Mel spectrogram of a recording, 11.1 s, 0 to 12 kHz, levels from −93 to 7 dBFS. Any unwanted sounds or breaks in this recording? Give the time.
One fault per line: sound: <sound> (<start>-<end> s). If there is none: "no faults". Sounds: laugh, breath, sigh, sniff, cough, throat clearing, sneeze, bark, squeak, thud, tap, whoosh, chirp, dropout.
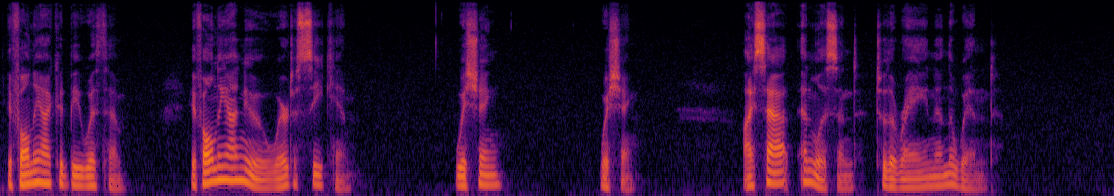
no faults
